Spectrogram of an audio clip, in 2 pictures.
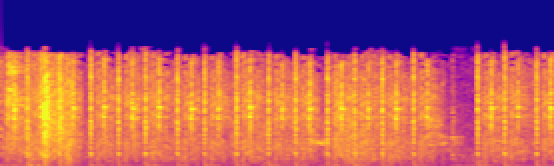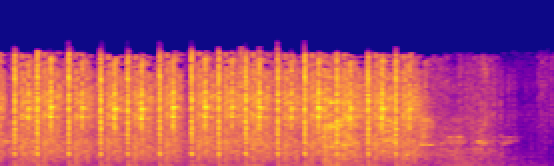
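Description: A heavy gun fires in a rapid, steady stream of shots, then stops.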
